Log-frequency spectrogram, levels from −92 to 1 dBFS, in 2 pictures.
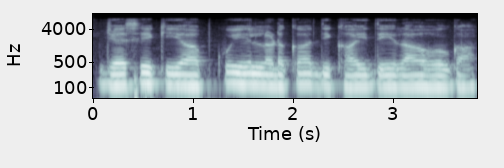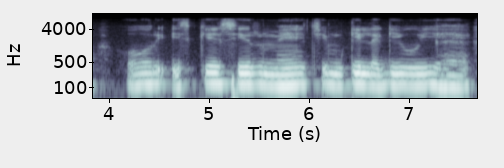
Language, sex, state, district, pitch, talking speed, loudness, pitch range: Hindi, male, Uttar Pradesh, Saharanpur, 120 Hz, 135 wpm, -14 LUFS, 115-125 Hz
